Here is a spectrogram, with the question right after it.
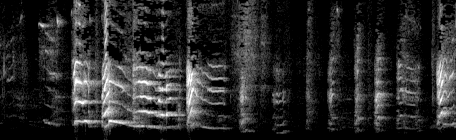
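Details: Diablo, a Staffordshire Bull Terrier puppy, protests confinement in his crate with a rapid string of shrill, harmonic screams and yelps, loud at first, then shorter whining cries repeated roughly every half second.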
